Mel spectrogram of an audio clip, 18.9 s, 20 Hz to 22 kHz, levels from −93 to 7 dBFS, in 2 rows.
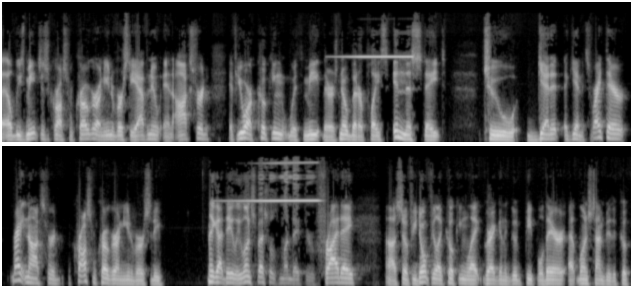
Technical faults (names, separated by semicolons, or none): loudspeaker feedback squeal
